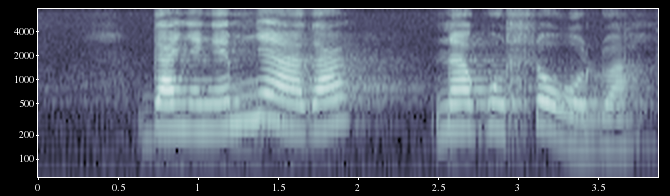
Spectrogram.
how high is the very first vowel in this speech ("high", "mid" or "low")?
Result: low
